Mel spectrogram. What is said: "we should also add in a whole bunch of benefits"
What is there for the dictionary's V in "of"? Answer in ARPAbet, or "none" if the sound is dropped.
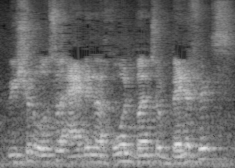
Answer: V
